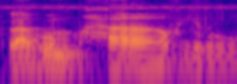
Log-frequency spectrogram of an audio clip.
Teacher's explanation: Cara membacanya yaitu dengan menjelaskan bacaan mim sukun tersebut tanpa berdengung. Jadi mimnya harus dibaca dengan jelas mimnya. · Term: idhar syafawi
